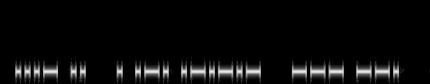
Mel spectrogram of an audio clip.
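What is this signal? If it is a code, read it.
Morse code, heard as a keyed tone, about 26 wpm, 600 Hz. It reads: VI ER. OG
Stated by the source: High-speed (QRQ) Morse at 26 wpm.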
